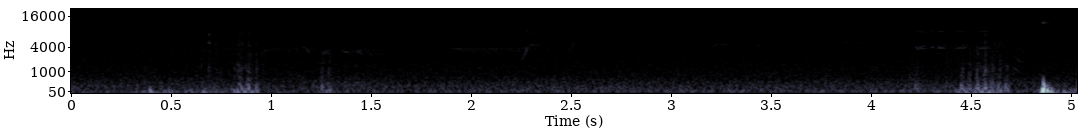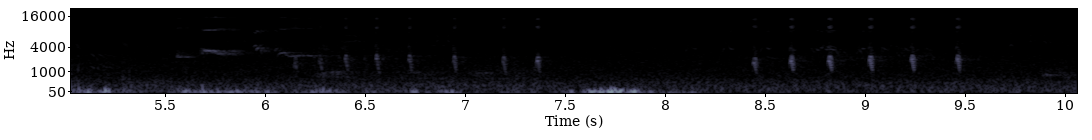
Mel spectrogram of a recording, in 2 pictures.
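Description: A small songbird giving two quick runs of short, evenly spaced high call notes in the second half. A single sharp knock about five seconds in is the loudest sound, with a few low rumbling bumps around it.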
